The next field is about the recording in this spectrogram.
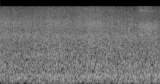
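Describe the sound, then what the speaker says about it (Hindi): A waterfall in Gole village, Skardu, Baltistan, roars as a steady, dense wash of rushing water, loud and continuous with no break and no voices over it. "ये आप चेक कर सकते हैं जी पानी को, यहाँ से आ रहा है पानी"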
